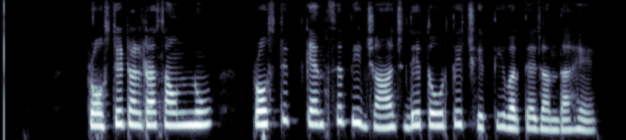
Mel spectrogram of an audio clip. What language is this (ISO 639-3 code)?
pan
